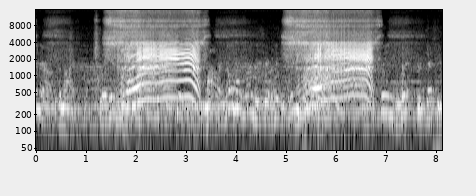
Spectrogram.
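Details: Adult man snoring while napping: loud, rattling snores with a rising whistle-like tone, about 17 a minute; snoring during sleep.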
